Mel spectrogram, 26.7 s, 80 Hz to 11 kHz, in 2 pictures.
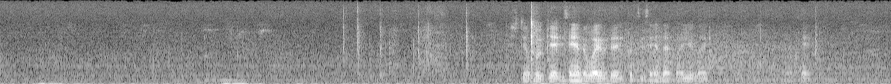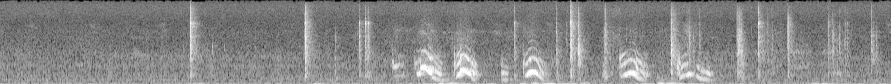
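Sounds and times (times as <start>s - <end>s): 
speech: 7.8s - 10.8s, 12.0s - 12.3s
child imitating bird calls: 19.2s - 21.7s, 22.6s - 24.2s.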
